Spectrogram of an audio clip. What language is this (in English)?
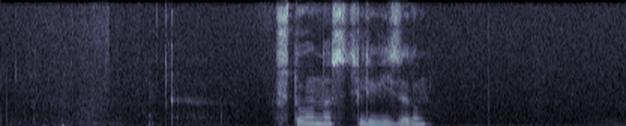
Russian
